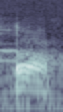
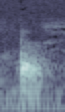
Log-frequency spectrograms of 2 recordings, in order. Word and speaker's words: err: That's what you breathe, air. But this word is pronounced er. What? Yes, er. To err is human. Pope wrote that some years ago. Remember, to err is human, to forgive divine, not to err. If that's the way you pronounce it, you erred. Nice. So it's erring, erred, but it is error. Runs, hits, and errors. Okay, that's the only time that's pronounced that way. Otherwise, it's err.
